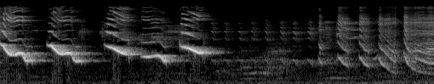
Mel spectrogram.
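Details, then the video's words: Black-throated laughingthrush singing competitively as a morning stimulus for other birds; four loud, ringing descending whistles roughly every half second, followed by softer chatter and a burst of steep harsh sweeps. "Khướu bạc má hót đấu kích khướu căng lửa | khướu bạc má hót múa buổi sáng"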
